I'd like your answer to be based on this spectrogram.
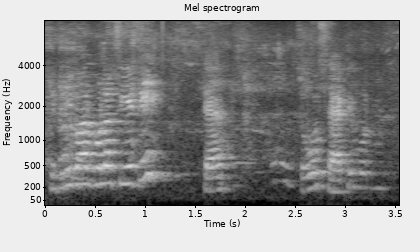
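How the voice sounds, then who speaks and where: High-pitched and at a normal speed, a middle-aged male teacher leads his class, coaxing the pupils with one check-in question after another, especially "है ना?". Faint noise and echo come through from a distant mic.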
